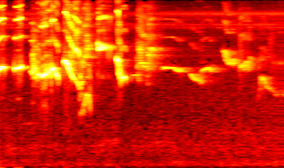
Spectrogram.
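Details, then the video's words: Oriental magpie-robin (kacer) singing actively: a quick string of loud clipped whistles and buzzy sliding notes, fading into softer drawn-out descending whistles. "Kacer gacor"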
